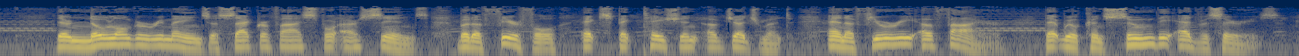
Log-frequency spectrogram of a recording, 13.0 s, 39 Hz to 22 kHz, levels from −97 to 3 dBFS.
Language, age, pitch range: English, 60-79, 105-135 Hz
